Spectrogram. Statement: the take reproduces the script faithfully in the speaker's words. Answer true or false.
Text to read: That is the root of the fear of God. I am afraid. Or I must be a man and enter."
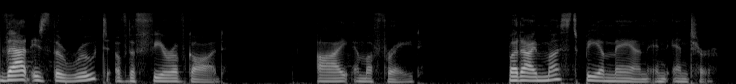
false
